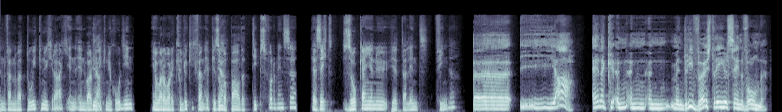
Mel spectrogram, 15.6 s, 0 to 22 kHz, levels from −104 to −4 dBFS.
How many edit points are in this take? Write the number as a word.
zero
